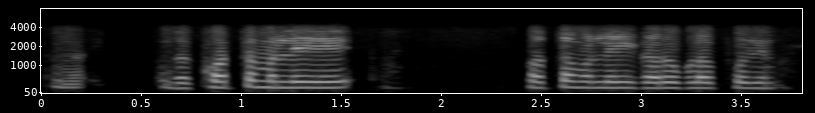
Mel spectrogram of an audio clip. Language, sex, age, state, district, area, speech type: Tamil, male, 30-45, Tamil Nadu, Salem, urban, conversation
